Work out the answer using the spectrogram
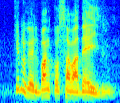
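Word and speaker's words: Sabadell: creo que el banco Saba dail porque así se pronuncia porque es Catalán ya es un gran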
